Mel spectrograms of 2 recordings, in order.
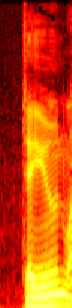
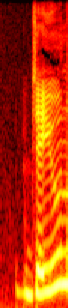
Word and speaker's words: Jaeyoon: Jay Eon? Yeah, like spoon. – Jaeyoon like spoon. Jaeyoon like spoon.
